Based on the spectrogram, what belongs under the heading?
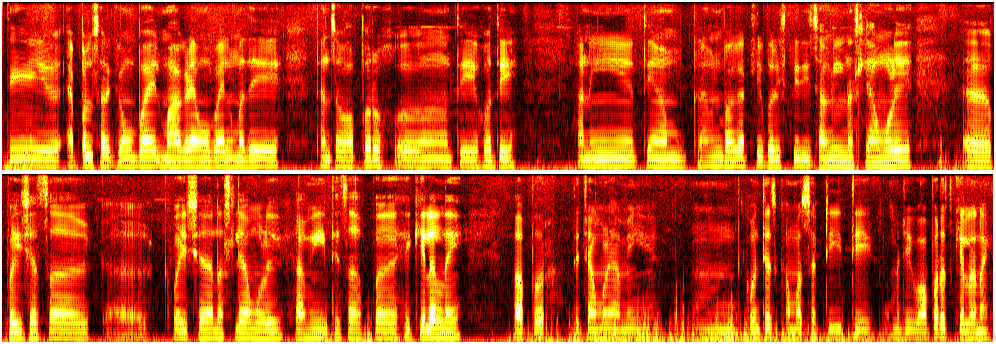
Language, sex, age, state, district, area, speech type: Marathi, male, 18-30, Maharashtra, Hingoli, urban, spontaneous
